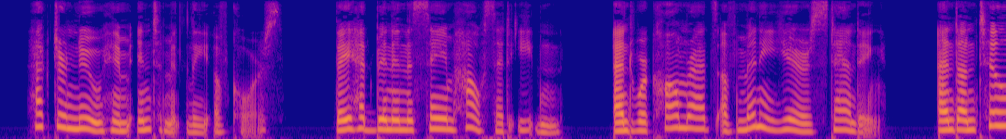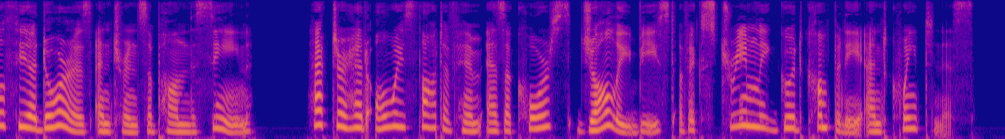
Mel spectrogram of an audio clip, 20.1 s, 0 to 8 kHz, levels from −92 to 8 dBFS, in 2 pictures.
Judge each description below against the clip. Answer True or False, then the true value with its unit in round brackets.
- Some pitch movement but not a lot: False (5.7 semitones)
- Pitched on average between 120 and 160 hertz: False (205 Hz)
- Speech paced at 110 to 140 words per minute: True (135 wpm)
